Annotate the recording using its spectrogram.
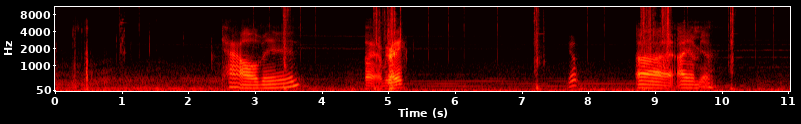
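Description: Soft interface clicks sound as menu options change.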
